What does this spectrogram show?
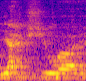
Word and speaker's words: Yeshua: If all of you Hebrew scholars, good Hebrew scholars out there know, Yeshua is the Hebrew pronunciation, I guess, if you will, of our English translation, Joshua.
